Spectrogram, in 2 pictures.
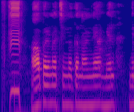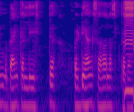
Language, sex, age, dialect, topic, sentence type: Kannada, male, 31-35, Northeastern, banking, question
